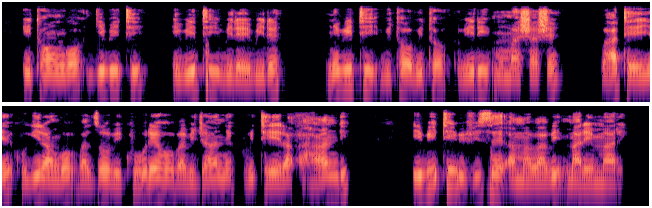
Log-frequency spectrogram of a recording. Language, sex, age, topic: Rundi, female, 18-24, agriculture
